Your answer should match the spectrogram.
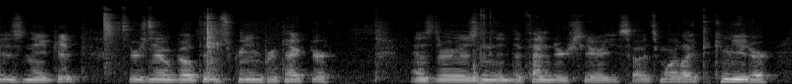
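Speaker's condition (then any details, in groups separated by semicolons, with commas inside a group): Cerebral palsy; affects gait and walking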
